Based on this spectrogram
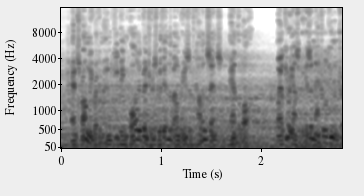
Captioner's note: voice is speeding up and getting higher pitched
